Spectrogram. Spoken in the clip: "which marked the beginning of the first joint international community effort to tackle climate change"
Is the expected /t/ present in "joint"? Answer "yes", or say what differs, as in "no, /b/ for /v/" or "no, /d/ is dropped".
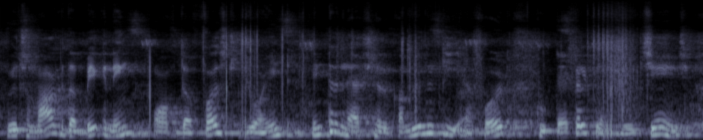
yes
